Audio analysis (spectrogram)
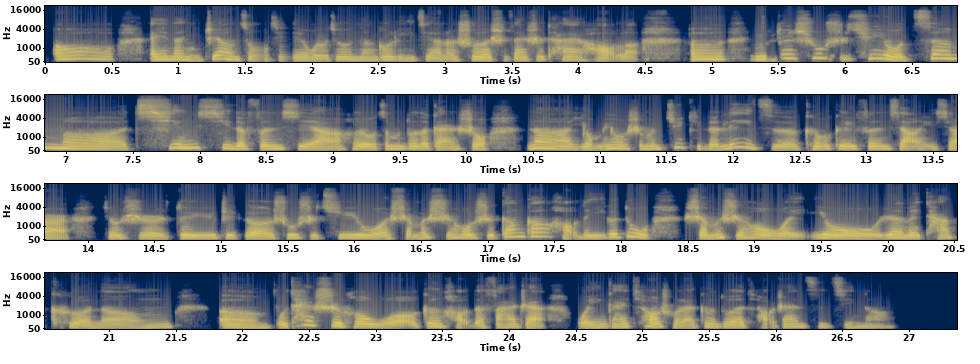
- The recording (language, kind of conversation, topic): Chinese, podcast, 你如何看待舒适区与成长？
- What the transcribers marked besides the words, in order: other background noise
